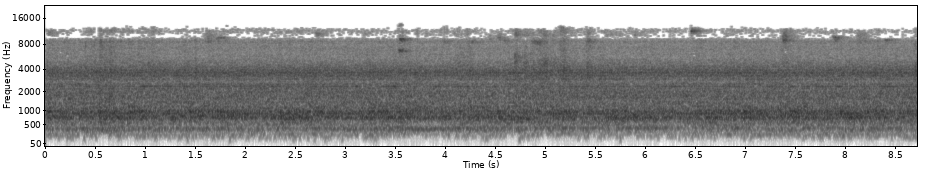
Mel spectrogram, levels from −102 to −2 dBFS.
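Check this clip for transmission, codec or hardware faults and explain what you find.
There is one codec fault, present for the whole clip. Generation loss runs throughout these sounds. It is swirly, hollow and smeared, and attacks blur. It was likely caused by MP3 encoding repeated about four times at what sounds like 64 kbit/s, each pass requantising on a shifted frame grid. On a spectrogram, nothing appears above 13.7 kHz.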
